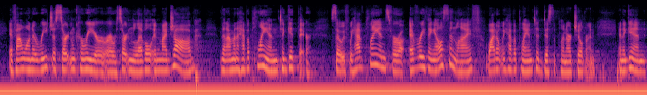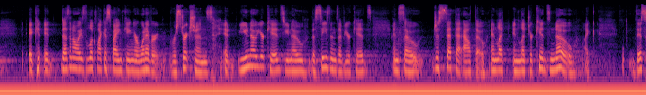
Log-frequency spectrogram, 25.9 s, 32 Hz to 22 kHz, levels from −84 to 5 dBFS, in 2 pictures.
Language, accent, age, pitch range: English, American, 40-59, 170-195 Hz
